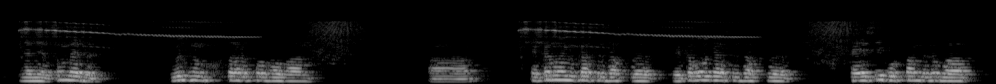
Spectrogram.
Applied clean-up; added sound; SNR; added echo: classical method WPE with log-MMSE.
